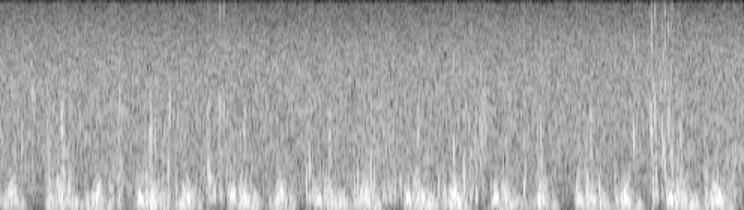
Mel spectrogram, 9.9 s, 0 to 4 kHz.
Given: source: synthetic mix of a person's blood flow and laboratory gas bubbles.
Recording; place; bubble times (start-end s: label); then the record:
Doppler ultrasound of blood flow; precordium
0.17-0.32 s: bubbles
0.40-0.48 s: bubbles
0.60-0.98 s: bubbles
1.44-1.56 s: bubbles
2.03-2.29 s: bubbles
2.65-3.16 s: bubbles
3.94-4.30 s: bubbles
4.75-5.38 s: bubbles
5.82-5.91 s: bubbles
6.02-6.51 s: bubbles
6.96-7.05 s: bubbles
7.14-7.27 s: bubbles
7.68-7.93 s: bubbles
7.97-8.05 s: bubbles
8.41-8.53 s: bubbles
8.63-9.13 s: bubbles
9.64-9.82 s: bubbles
From the record:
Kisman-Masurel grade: 232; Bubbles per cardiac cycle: several, 3 to 8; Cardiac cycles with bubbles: 50 to 99%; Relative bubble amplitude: moderate (0.250 to 0.450); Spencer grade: 3 (all of the cardiac periods contain showers or single bubble signals, but not dominating or overriding the cardiac motion signals); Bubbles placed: only in the low amplitude regions of the cardiac cycle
